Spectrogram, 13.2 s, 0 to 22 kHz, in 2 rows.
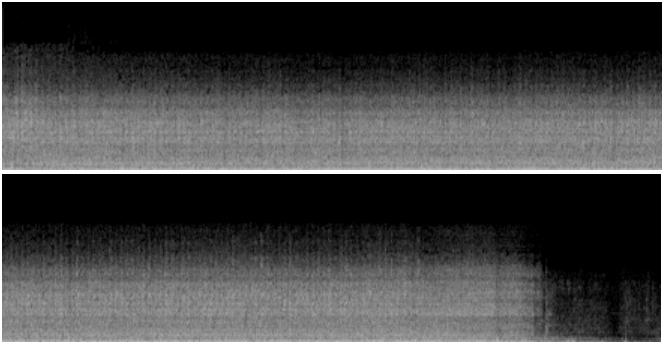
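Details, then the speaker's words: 23-ft Birchaven motorhome V8 with Quadrajet carburetor, first start after 12 years on gas poured into the float bowl: fires and runs a rough steady idle about twelve seconds, then fades and dies; owner suspects no fuel reaching the carburetor from the pump. "Well, it sounded pretty good. Probably don't have any gas to the carburetor."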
